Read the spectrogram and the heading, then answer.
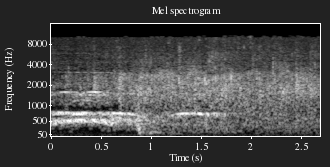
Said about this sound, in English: folks, give them a huge round of applause.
